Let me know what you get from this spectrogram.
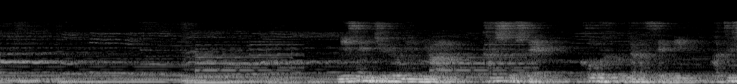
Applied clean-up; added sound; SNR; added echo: none; Electric guitar; 14 dB; reverberation time 1.2 s.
